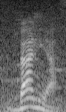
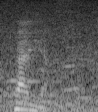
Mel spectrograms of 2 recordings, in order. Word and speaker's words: Banias: And Banias is actually should be with P, Banias. 这个巴尼亚呢，应该是用 P 来发音的，巴尼亚。 But when the Arab Muslims conquered this land, they call it Banias with B because there is no character P in Arabic.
